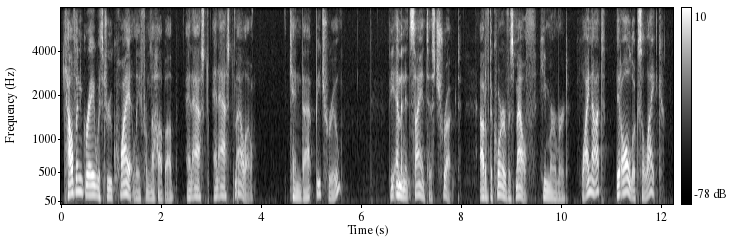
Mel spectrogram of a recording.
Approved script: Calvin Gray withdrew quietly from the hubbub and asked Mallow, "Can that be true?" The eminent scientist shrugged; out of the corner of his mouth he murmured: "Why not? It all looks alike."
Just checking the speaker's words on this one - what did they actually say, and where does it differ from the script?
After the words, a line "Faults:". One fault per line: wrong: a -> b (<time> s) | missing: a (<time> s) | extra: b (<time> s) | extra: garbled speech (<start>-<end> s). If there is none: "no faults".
Calvin Gray withdrew quietly from the hubbub and asked and asked Mallow, "Can that be true?" The eminent scientist shrugged; out of the corner of his mouth he murmured: "Why not? It all looks alike."
Faults:
extra: and asked (3.0 s)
